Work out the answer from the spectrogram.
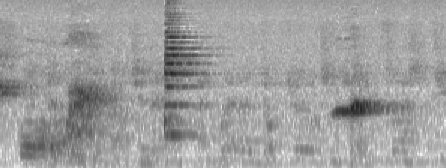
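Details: Pet African grey parrot said to swear and talk in a yam yam accent, giving a mix of voice-like sounds, a sharp clicky burst and a short pure whistle near the end, indoors.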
